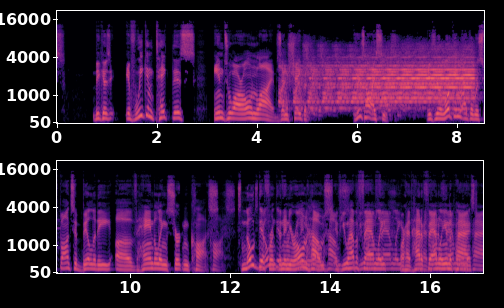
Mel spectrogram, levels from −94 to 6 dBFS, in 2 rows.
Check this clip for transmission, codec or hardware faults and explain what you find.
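Two faults are audible, both producing repeats spaced about a third of a second apart.

From 4.43 to 8.79 s, speech rings back repeatedly, building to about 6 dB above the talker: feedback echo between two devices sharing a room, each re-sending the other's playback.

From 11.60 s to the end, a clean, undecayed copy trails about a third of a second behind, roughly 10 dB quieter: a doubled audio track, likely from a second, slower capture path.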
